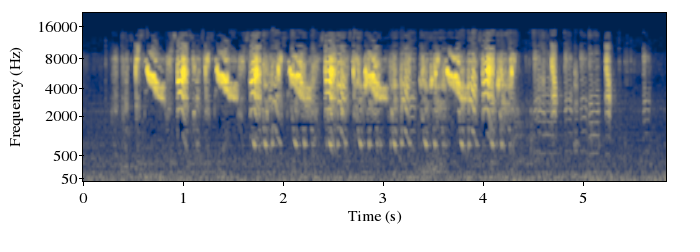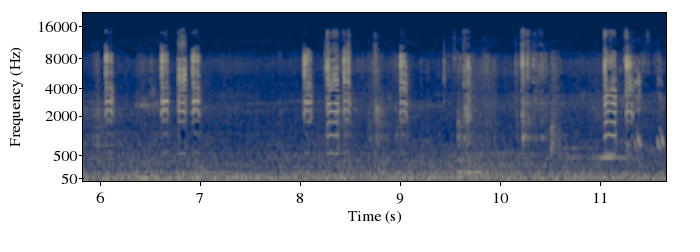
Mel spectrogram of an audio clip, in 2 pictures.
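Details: Several caged pet zebra finches chatter during morning feeding on apple and seed: a dense, loud burst of overlapping nasal beeps for about four seconds, then scattered single calls and pairs over quieter low hum.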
